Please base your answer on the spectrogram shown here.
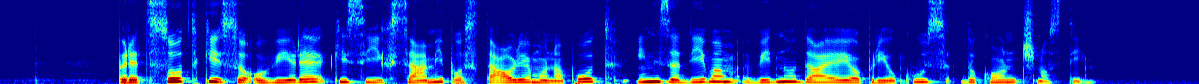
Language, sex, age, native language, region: Slovenian, female, 30-49, Slovenian, Central Slovenia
